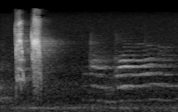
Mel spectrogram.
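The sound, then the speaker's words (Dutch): A seven-year-old male cat lets out a single drawn-out meow in the background because it wants attention, quiet, preceded by two short breathy bursts; no one is talking. “jullie horen hem heel erg op de achtergrond nu.”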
